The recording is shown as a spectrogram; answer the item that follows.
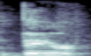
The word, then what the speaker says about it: Bexar: But a lot of people, not just for the Rockwall, but also for the Bear, the thing that's spelled like Bexar, their little slip joint,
